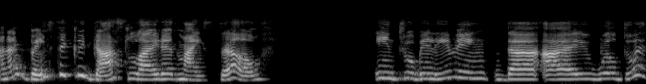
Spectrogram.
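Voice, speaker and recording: A woman's high, bright, sharp voice at a fairly slow pace with ordinary pitch variation. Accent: Spanish. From Puerto Rico. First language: Spanish. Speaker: law graduate retaking bar exam. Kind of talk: interview conversation. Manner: halting, self-correcting.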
